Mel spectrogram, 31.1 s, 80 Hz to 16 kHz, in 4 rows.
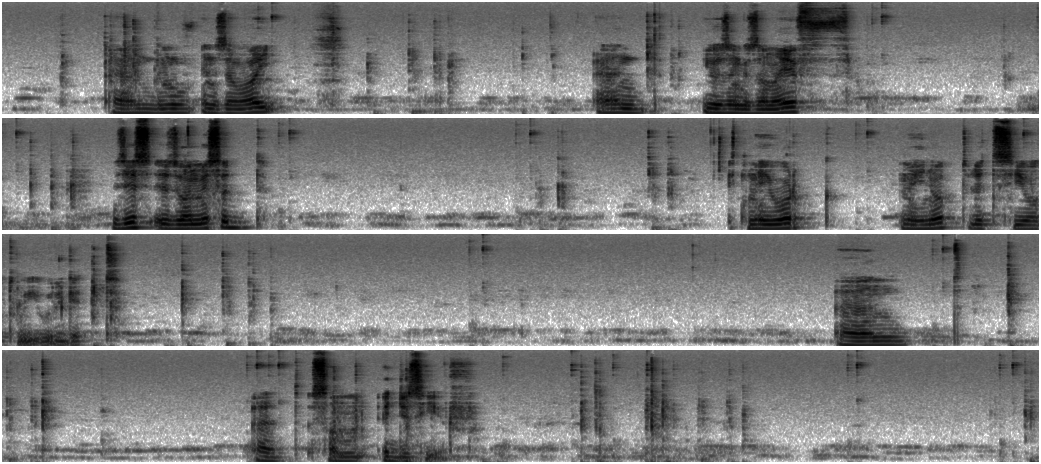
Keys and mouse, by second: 0.9 g, 3.1 ctrl+r, 4.9 k, 9.2 k, 12.7 k, 16.3 KP_7, 17.3 ctrl+r, 23.4 ctrl+r, 25.9 Tab, 26.5 Tab, 27.1 alt+middle click, 27.9 shift+middle click, 28.6 ctrl+r.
